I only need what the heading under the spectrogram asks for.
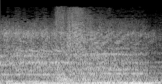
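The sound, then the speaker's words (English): A plane crash: a loud, dense roar of rumbling noise that swells into a harsh, crashing burst partway through, then keeps churning steadily without any voices. “You crashed a plane, and it was a plane crashed.”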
